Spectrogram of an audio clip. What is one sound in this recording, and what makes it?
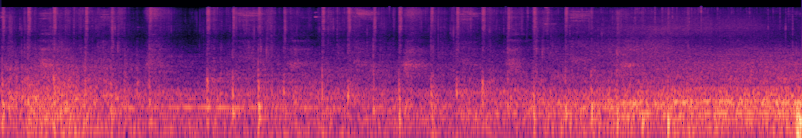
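Footsteps climb stone steps.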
